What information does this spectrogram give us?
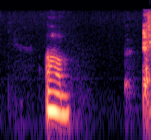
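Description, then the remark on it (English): A single sneeze: a short voiced catch of breath, a pause, then a sharp, noisy burst cut off at the end. No one is talking. “excuse me. Bless you.”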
